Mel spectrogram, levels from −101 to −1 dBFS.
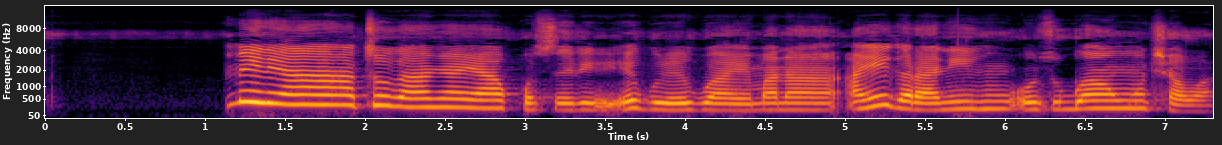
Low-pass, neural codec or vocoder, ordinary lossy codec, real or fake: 14.4 kHz; codec, 44.1 kHz, 7.8 kbps, Pupu-Codec; AAC, 64 kbps; fake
